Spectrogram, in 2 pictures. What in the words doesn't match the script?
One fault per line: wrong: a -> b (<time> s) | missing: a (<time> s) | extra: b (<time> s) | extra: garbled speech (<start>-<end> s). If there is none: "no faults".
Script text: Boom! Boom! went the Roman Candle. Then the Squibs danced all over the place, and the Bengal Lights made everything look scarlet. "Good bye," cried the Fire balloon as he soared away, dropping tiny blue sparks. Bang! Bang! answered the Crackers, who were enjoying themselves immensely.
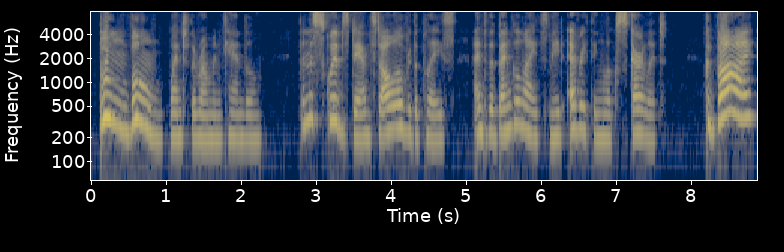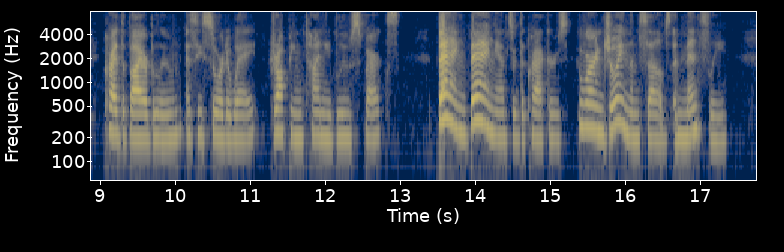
no faults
